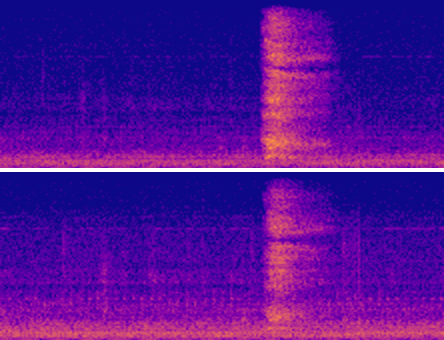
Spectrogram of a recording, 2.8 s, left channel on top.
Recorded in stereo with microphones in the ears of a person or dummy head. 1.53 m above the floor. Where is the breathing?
55° left (ahead or behind), 2.5 m.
